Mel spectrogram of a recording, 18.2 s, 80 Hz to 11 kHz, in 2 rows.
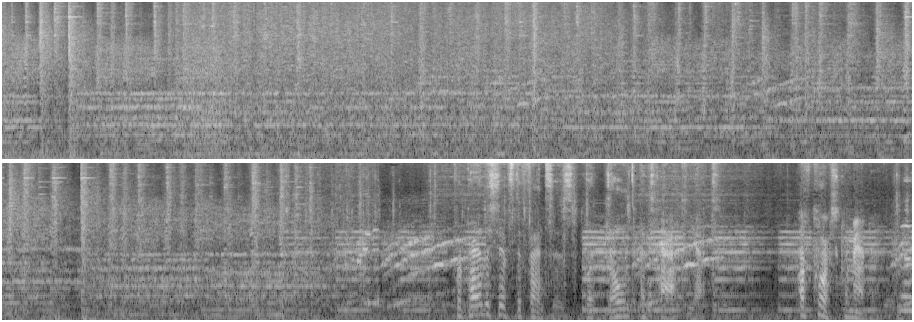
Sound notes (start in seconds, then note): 0.7 crash, alarms blaring, music continues; 11.5 alarms continue, music fades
